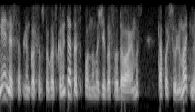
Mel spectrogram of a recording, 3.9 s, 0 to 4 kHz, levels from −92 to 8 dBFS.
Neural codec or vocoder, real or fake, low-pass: none; real; 3.6 kHz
